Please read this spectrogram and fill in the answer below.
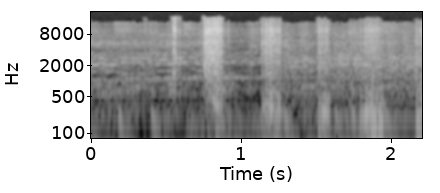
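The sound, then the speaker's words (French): Gummed tape is handled as a makeshift noisemaker, giving a handful of short, rasping, crackly bursts with brief scratchy chirps between them, fairly quiet overall. “J'ai quelque chose qui fait du bruit, bout de calvasse. Ah, tiens! Quoi ça? Du ruban gommé!”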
